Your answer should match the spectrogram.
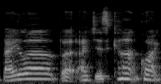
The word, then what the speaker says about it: Bela: lugosi and yes i do know it's properly pronounced baylor but i just can't quite get my tongue around that i'm so used to calling him bella from when i was a little horror fan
